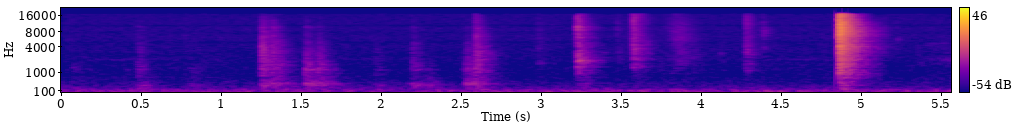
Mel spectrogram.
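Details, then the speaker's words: Alaris infusion pump: light handling taps, then one sharp click as an add-on channel module is released from the main unit's side clip by pressing a blue button. "all you have to do is hook on here you just push it on and then push and you can hear it click"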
